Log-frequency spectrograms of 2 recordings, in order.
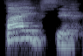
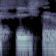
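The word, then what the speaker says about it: Pfister: E a nossa estrela de hoje, Henrique Paipser. Assim mesmo pronuncia, Henrique? Não. Me ajude então, por favor. É Fister, o Femus. Fister, muito bom.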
